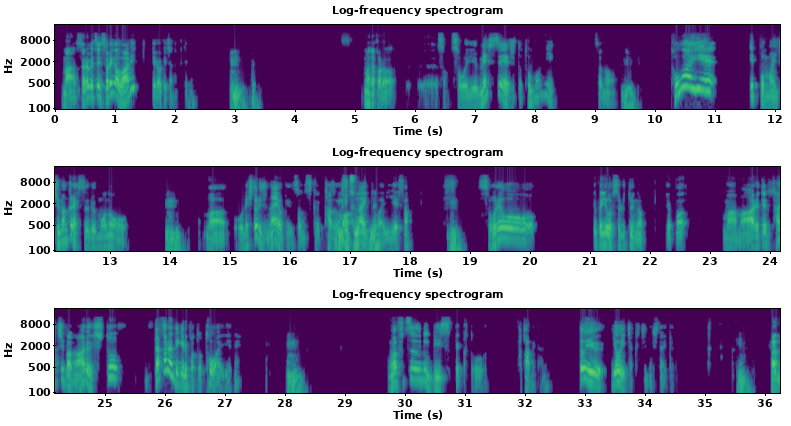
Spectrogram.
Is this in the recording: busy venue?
no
